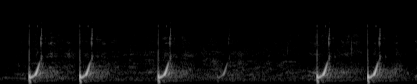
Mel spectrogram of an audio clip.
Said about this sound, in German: Und dann kommen die ersten Tröpfchen.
